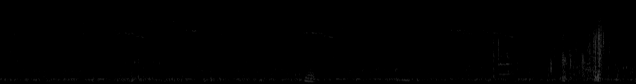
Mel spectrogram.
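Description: Near silence in bushland: faint, short, high falling chirps from a small bird, repeated every second or so. There is a brief crackle of handling in the grass near the end.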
